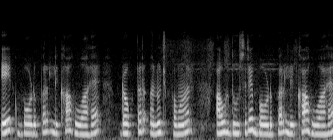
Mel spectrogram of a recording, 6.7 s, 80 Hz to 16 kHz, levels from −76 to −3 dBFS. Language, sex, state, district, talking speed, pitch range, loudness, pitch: Hindi, female, Uttar Pradesh, Saharanpur, 145 wpm, 200-230 Hz, -19 LUFS, 210 Hz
